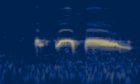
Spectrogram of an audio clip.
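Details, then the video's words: Loud, calm spotted dove call for encouraging lazy doves to call: a quick broken note, a rounded arched coo, then a long, smooth coo that gradually drops in pitch, over near silence. "MASTERAN DERKUKU malas bunyi biar cepat GACOR"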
